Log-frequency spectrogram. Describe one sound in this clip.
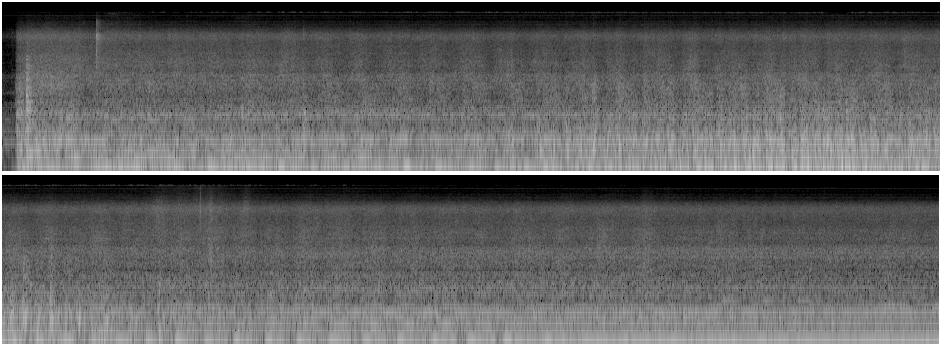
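Water sloshes inside a front-loading washing machine's drum.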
